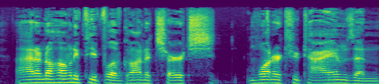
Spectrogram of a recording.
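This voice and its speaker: Speaking at a fairly quick pace, a man has a medium pitch and a normal speaking voice. The recording is very clean, with a silent background. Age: 30s. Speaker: pastor and podcast host. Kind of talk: casual solo podcast monologue. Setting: home living room. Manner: relaxed, conversational.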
